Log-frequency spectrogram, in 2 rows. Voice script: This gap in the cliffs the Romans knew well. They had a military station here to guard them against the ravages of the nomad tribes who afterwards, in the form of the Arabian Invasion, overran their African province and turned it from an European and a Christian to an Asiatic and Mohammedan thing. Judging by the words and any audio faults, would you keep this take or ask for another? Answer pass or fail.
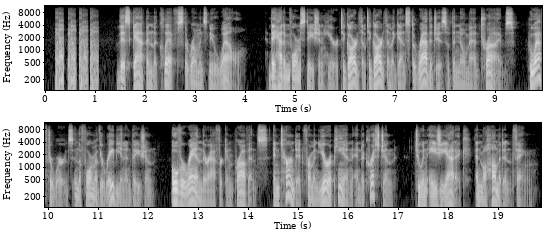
fail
